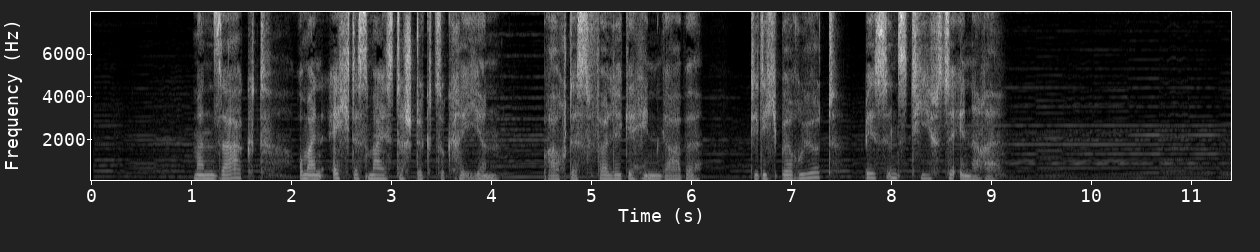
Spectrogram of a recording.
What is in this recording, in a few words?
Voiceover; Silhouette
